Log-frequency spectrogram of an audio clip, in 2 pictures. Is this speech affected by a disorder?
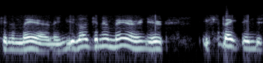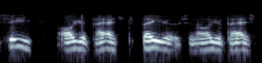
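Yes: cerebral palsy; since birth.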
